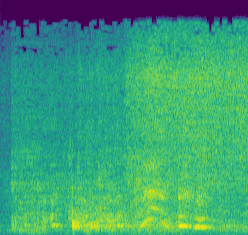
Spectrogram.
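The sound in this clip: An automatically triggered toilet flush, with rushing water and a broad hiss swelling partway through and continuing to the end, while a person talks over it.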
